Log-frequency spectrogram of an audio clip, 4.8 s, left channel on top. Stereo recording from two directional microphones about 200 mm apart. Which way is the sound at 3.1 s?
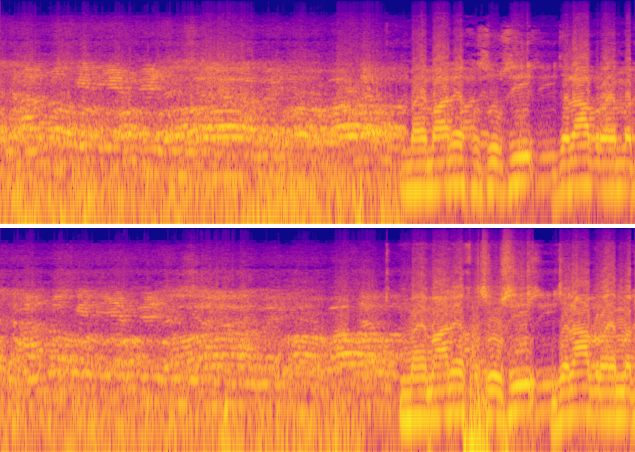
45° right (ahead or behind).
